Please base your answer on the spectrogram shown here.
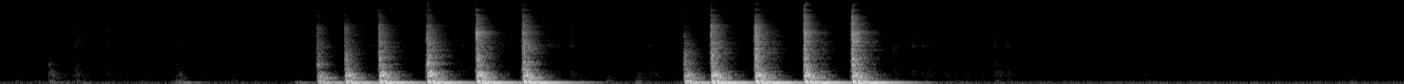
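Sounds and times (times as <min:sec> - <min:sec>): hammer striking chisel: 0:03.1 - 0:05.8, 0:06.8 - 0:09.2.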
